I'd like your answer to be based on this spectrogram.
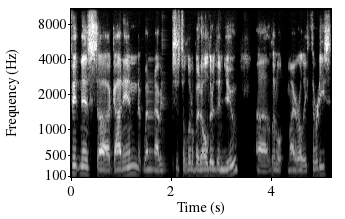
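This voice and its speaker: At a moderate pace, a man talks in a plain, everyday voice with a medium pitch and fairly even intonation. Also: very clean recording, silent background. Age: 60s. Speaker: fitness coach and author. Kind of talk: podcast interview.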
